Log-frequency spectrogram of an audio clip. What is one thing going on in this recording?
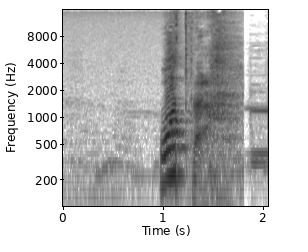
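A man speaks loudly up close.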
